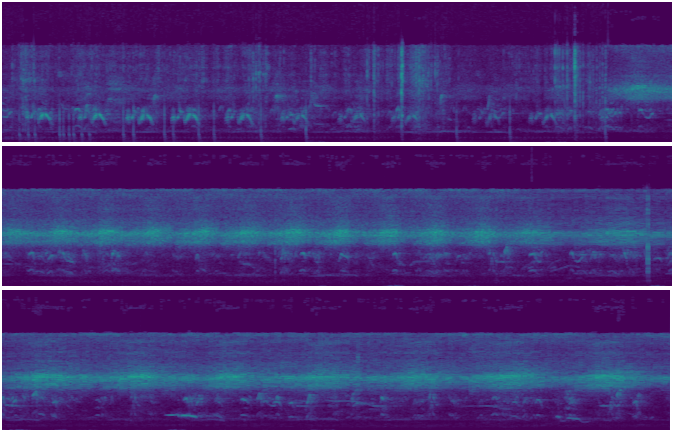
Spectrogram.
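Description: Birds chirping in quick repeated notes for about the first six seconds. After that comes a steady, pulsing high-pitched insect drone, with scattered bird calls beneath it.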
